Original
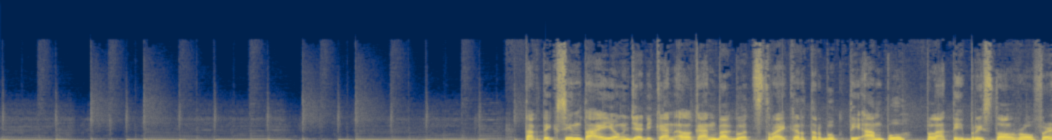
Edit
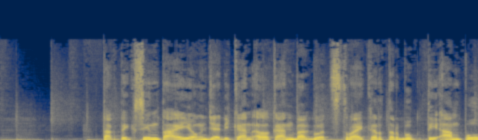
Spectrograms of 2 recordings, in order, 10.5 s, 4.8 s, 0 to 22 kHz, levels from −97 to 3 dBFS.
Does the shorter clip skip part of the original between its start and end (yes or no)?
yes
